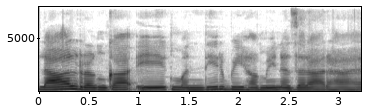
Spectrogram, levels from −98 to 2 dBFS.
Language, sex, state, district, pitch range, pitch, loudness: Hindi, male, Chhattisgarh, Raipur, 180-205 Hz, 190 Hz, -18 LUFS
